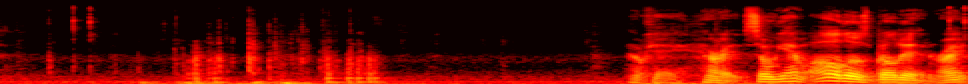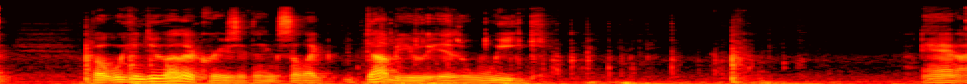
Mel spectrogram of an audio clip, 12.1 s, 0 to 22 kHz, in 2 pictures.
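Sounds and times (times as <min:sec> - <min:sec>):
typing on computer keyboard: 0:00.4 - 0:02.4, 0:08.3 - 0:11.2.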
